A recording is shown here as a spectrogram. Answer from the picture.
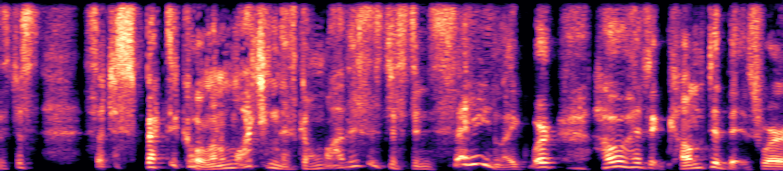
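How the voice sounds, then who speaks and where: Against a quiet background, a man talks at a fairly quick pace. His intonation is lively. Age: 50s. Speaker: podcast co-host, entrepreneur. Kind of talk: casual chat. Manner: halting, many repeated words.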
